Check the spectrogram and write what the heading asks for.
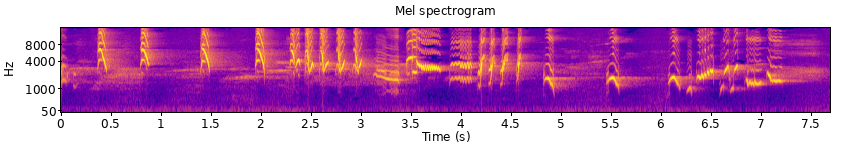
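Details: Fighting song of a white-rumped shama used to stir a rival: sharp repeated chips at first, then dense bursts of fast notes, downslurred whistles and a rising whistled phrase near the end, loud and clear against a quiet background.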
